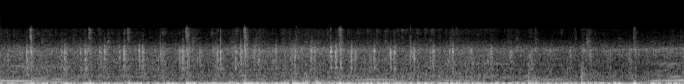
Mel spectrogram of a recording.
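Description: Trials motorcycle engine running at low revs, with short throttle blips that bend the pitch up and down every second or so, over irregular clicking.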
